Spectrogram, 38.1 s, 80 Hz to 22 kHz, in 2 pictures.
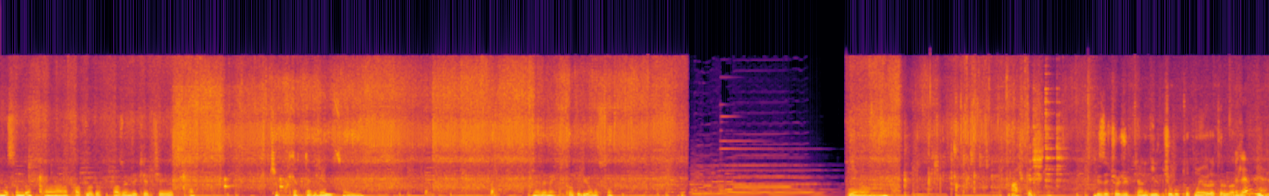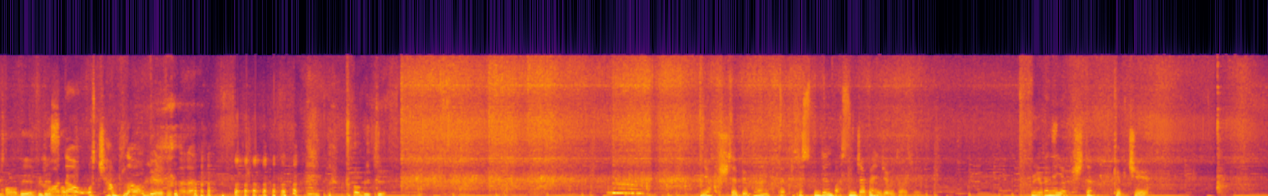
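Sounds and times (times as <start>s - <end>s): potato slices deep-frying in oil: 0.0s - 10.3s, 12.8s - 38.0s
music with long held notes: 0.0s - 21.3s, 22.0s - 38.0s.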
